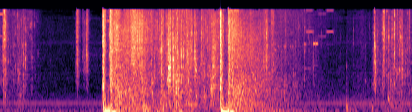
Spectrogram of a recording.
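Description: A wall bursts apart with loud blasts, and debris clatters down.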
